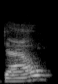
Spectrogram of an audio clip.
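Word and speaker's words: DAO: And the profits go to do you pronounce it Dow?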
